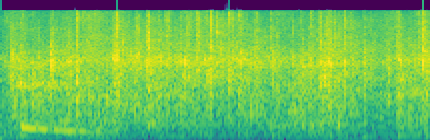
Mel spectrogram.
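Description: Gift wrapping paper being torn and crinkled as a present is unwrapped, a steady crackling rustle, with a short falling vocal sound about a tenth of a second in.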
